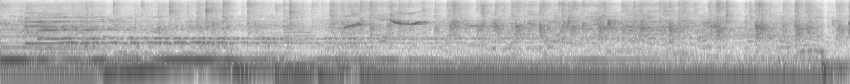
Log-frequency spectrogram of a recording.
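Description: Live rock band of electric guitars and bass guitar playing the final bars of an instrumental, ending on a long held chord over a steady bass note that cuts off at the very end.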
